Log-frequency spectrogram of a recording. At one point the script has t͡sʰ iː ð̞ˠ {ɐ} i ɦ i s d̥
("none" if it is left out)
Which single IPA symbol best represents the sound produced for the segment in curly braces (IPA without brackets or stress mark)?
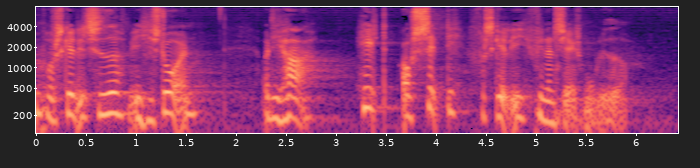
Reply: ɐ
